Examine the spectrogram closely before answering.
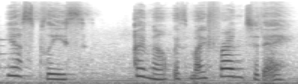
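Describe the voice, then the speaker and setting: A woman voicing a graceful, polite, composed young opera performer in a video game, with refined, measured phrasing over music. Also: high-pitched, expressive, recorded from a distance. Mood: relaxed, pleased. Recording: game music bed behind voice.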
